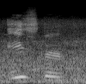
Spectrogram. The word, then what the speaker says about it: Ishtar: It says in parentheses, not parentheses, a quote, quotation marks, Ishtar, which is pronounced Easter, was a day that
